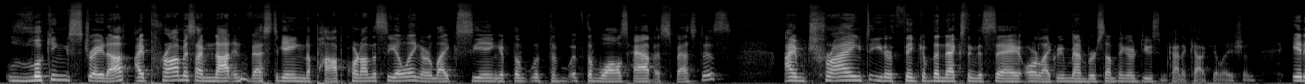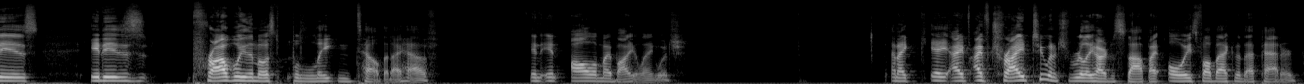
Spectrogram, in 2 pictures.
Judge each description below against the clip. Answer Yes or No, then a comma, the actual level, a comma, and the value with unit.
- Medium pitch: Yes, medium, 155 Hz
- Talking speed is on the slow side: No, average, 195 wpm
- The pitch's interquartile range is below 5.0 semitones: Yes, average, 3.1 semitones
